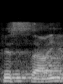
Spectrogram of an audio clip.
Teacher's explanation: فی السعیر میں فا سین سے ملا دیں گے، ادغام ہوگا، ادغام شمسی ہے، الف لام نہیں پڑھا جا رہا، عین وسط حلق سے ادا ہوگا، اس کو لمبا کریں گے، را باریک پڑھیں گے کیونکہ اس سے پہلے یا ساکن ہے۔ فی السعیر، یاد رکھیں جب یا ساکن کے بعد را ساکن ہو وقفاً تو وہ را باریک ہوتی ہے، ویسے بھی اس را کے نیچے زیر ہے، ملا کر پڑھنی ہو تب بھی یہ را باریک ہی ہے۔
